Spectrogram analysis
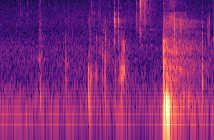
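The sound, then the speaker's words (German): Tea is sipped: soft wet mouth clicks and small slurps come at irregular intervals, then a louder, fuller burst near the end. The sounds are faint overall, with no talk. “ich muss mal eben währenddessen einen Schluck Tee trinken”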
